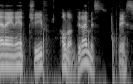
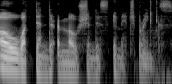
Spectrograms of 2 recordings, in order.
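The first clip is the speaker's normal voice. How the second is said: eerie, creepy voice, lower and quieter; 7 semitones lower, 4 dB quieter than usual. Reading a game note aloud: creepy voice. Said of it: "gotta do a creepy voice".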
